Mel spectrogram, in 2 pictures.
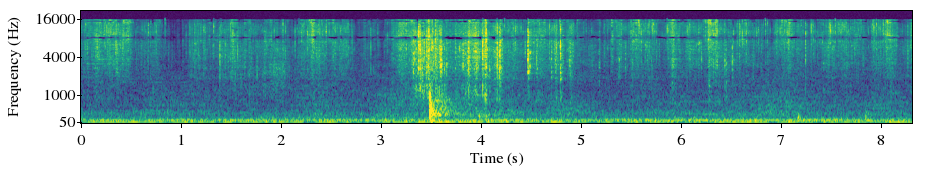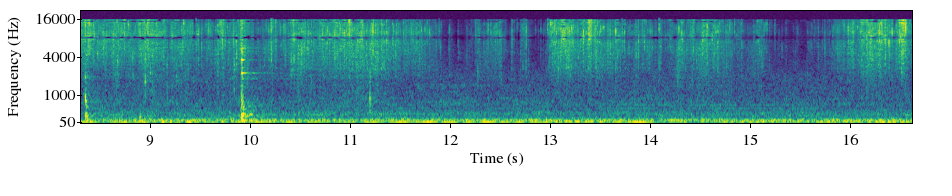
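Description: Rusty metal gear parts of a hand-cranked ice cream freezer being handled and pulled apart: a few sharp clicks and knocks of metal on metal, the loudest about three and a half seconds in and smaller ones around eight and ten seconds, over a steady low hum.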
